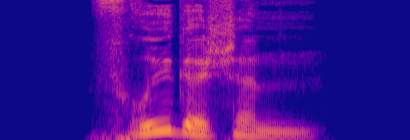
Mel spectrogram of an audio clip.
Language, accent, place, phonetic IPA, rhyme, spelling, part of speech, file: German, Germany, Berlin, [ˈfʁyːɡɪʃm̩], -yːɡɪʃm̩, phrygischem, adjective, De-phrygischem.ogg
- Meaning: strong dative masculine/neuter singular of phrygisch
